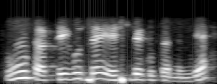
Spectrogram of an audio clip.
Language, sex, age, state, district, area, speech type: Kannada, male, 18-30, Karnataka, Chikkaballapur, urban, conversation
